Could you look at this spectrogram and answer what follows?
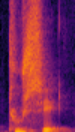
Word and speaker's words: touché: Say the English word STAY, keep that È sound in and close your mouth in a line shape and say É, É. Now say TOUCHÉ.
